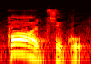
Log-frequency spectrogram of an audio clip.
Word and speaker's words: código: Por exemplo, a palavra código. A intensidade maior é dada na sílaba có.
